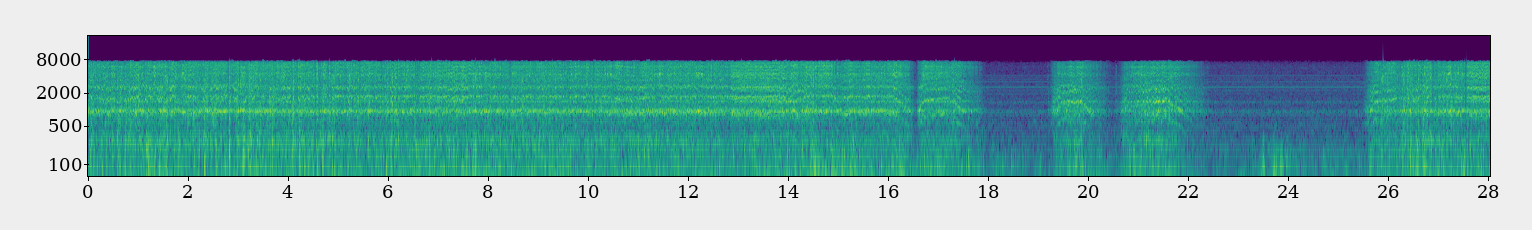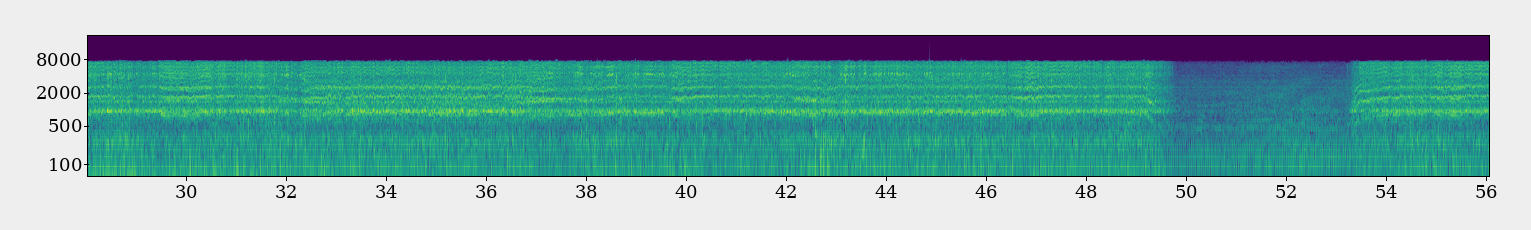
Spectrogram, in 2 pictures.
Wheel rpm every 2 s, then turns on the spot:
220, 230, 230, 220, 240, 230, 220, 200, 80, 40, 90, 0, 20, 200, 230, 220, 200, 190, 200, 220, 230, 220, 240, 230, 180, 0, 40, 210.
none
